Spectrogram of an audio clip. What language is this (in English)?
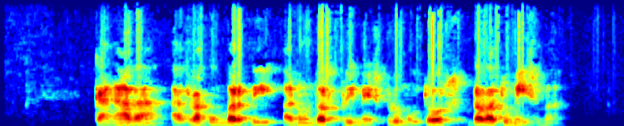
Catalan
